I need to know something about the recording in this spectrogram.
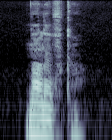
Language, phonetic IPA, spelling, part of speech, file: Polish, [naˈlɛfka], nalewka, noun, LL-Q809 (pol)-nalewka.wav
